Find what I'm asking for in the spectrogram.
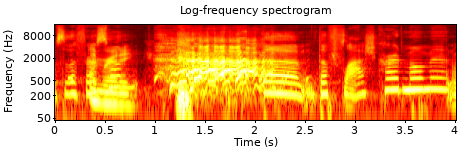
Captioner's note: laugh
